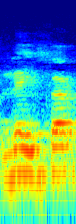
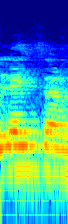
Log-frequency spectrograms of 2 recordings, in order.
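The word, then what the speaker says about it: Lazar: que se llama así, yo la voy a pronunciar Leizar, porque la verdad que estoy tratando de ver de dónde viene. Pero bueno, para mí, o sea, como vive en el mundo anglosajón, es Leizar, ¿sí?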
